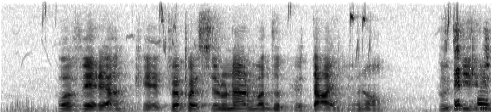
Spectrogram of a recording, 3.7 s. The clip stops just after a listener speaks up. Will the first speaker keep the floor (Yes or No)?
Yes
